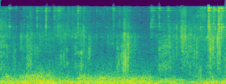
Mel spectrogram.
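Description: Footsteps on a gravel driveway, with a steady low rumble from the phone being handled as it is carried.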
